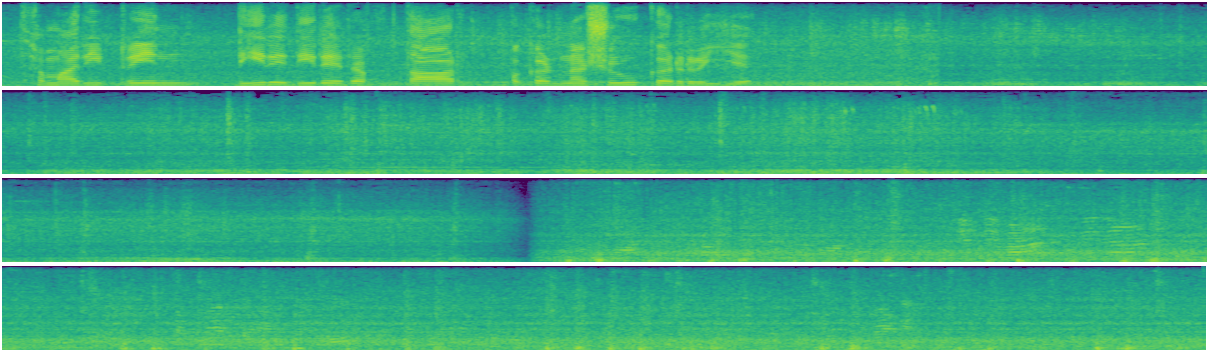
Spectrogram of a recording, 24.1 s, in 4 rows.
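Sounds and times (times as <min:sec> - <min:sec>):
train wheels rumbling: 0:00.0 - 0:24.0.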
